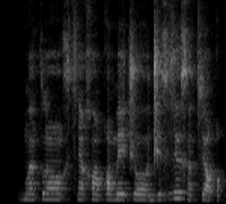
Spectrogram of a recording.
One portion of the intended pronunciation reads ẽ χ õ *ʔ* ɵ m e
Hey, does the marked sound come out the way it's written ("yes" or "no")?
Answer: no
